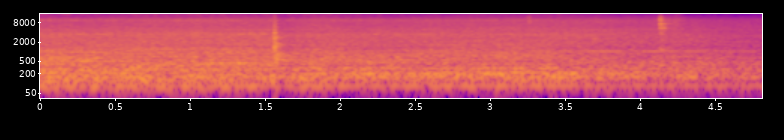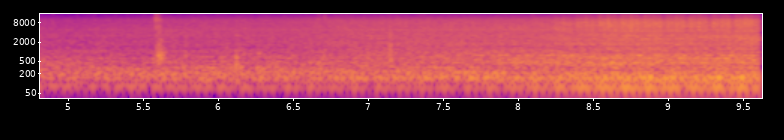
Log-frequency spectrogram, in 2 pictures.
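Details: Chevy/GMC 5.7L Vortec V8 truck idling after fuel pump replacement: a steady low rumble with no misses or knocks and a few faint clicks. The engine idles normally and the new pump is quiet; spider injection issues are expected later.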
